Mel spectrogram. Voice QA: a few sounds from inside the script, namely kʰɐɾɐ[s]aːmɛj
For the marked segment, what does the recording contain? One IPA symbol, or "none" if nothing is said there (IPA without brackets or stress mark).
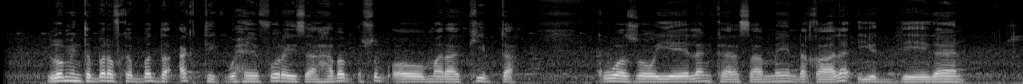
s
